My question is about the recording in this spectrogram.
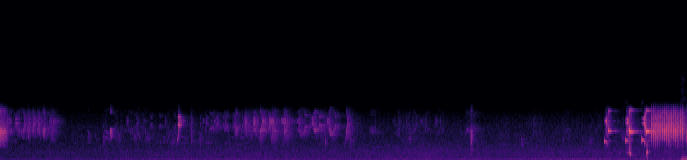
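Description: Small birds chirping in quick runs of short high notes, sparse at first and louder and denser near the end, over a faint steady low hum.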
